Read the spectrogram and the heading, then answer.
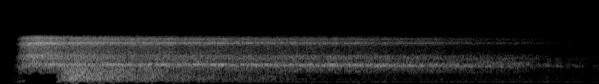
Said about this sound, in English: Breathing in through the nose. And blow the air out the mouth. Breathing in full success in your entire life. Breathe it in. Exhale out the mouth on an H sound.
